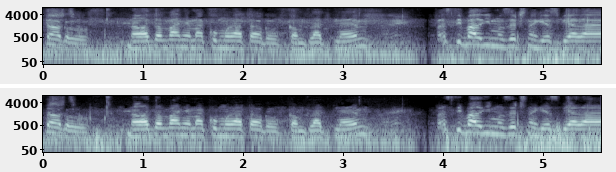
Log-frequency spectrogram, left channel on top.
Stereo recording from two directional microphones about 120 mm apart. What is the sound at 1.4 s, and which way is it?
Speech, 20° left (ahead or behind).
